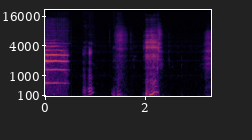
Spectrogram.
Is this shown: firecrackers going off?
no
